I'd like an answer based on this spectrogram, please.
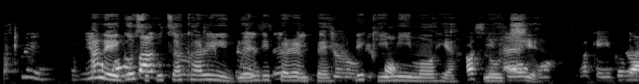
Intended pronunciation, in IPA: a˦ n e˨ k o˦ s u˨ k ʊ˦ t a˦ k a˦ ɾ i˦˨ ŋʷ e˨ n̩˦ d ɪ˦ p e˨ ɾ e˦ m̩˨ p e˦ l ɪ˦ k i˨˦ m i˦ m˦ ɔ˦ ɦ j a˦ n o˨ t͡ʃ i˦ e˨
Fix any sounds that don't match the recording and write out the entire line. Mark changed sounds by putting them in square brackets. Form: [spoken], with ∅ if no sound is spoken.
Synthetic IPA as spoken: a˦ n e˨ [ɡ] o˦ s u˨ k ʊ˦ t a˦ k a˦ ɾ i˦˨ [ɡʷ] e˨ n̩˦ d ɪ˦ p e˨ ɾ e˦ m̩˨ p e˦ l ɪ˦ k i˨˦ m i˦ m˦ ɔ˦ ɦ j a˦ n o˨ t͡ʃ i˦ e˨

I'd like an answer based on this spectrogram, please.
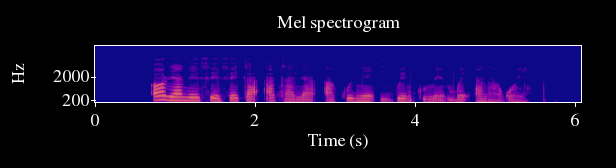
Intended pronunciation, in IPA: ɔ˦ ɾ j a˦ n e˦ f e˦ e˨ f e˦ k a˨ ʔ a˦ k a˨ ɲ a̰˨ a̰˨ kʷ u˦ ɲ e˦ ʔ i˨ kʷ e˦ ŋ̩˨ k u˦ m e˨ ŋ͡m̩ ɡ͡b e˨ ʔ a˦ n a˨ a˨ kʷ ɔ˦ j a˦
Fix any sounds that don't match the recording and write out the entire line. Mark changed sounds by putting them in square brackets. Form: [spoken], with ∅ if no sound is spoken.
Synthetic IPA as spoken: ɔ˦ ɾ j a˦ n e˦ f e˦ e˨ f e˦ k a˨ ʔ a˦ k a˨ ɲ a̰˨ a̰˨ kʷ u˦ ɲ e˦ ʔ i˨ [ɡʷ] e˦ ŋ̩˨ k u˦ m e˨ ŋ͡m̩ ɡ͡b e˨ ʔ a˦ n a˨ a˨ [ɡʷ] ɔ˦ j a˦

